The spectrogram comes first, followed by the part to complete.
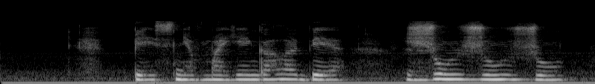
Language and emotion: Russian, positive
